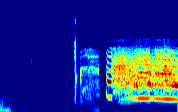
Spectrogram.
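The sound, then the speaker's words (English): A voice lets out a sharp, shrill scream in imitation, starting with a brief yelp and then a loud, sustained wail held until the end, with no talking alongside. “All right, what is the scream of death?”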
